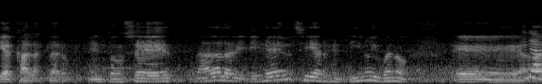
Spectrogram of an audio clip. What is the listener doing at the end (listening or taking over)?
listening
